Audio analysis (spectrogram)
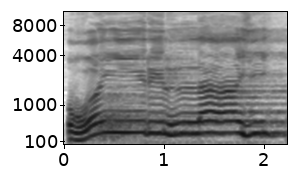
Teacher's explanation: lam jalalah yang sebelumnya harokat kasroh kita baca tarkik atau tipis.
